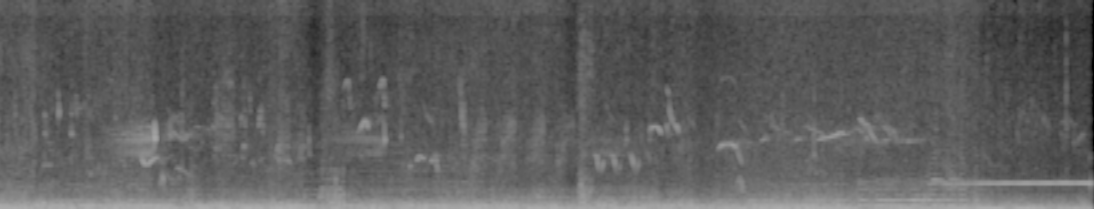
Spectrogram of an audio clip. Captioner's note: flies buzzing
